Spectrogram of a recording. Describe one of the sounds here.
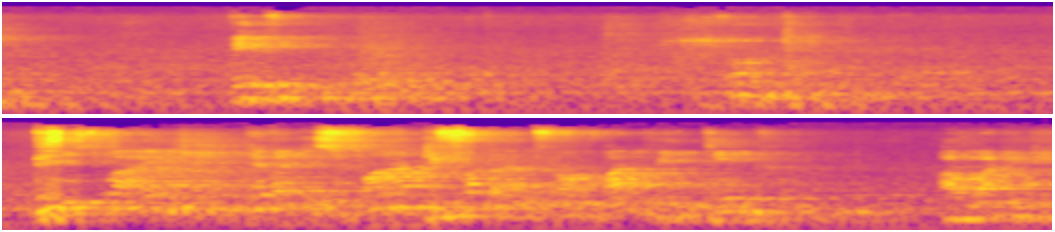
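A man preaches with animation into a microphone, heard through loudspeakers in an echoing hall.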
